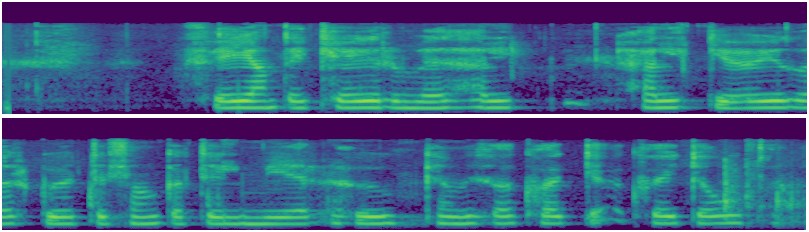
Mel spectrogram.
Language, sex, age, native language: Icelandic, male, 18-19, Icelandic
